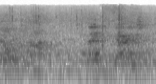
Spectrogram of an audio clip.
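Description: Many people talking at once in a large room, their overlapping conversation too blended to make out words, with a few light clicks among it.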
